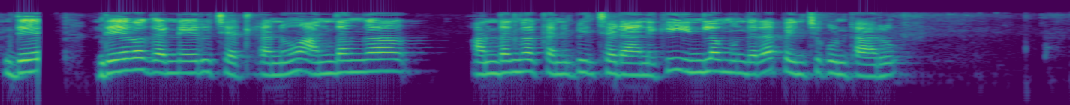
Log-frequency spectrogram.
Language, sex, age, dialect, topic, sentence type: Telugu, female, 25-30, Southern, agriculture, statement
